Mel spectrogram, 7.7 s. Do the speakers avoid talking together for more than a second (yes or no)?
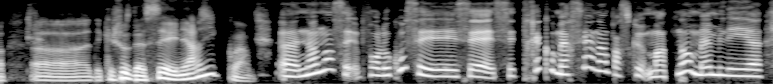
yes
